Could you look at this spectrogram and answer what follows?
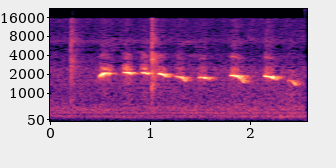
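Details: Hwamei, known locally as samyong or garuwa and called a bird of 1001 voices, sings a row of about eight clear whistled notes, evenly spaced and slightly falling in pitch, over a low steady background hum.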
